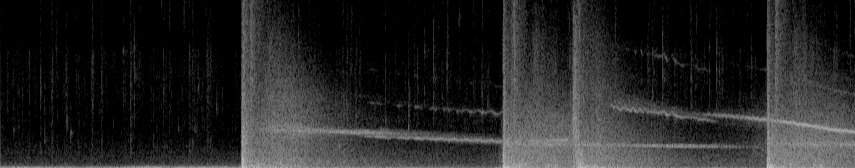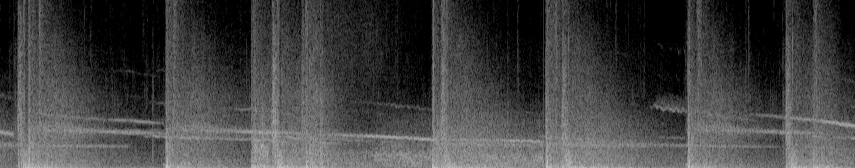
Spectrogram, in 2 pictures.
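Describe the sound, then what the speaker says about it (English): Soviet mortar fire in Gates of Hell: Ostfront, with loud blasts striking one after another at irregular intervals, each sharp crack trailed by a falling whistle and rumbling decay. "I didn't see that the Soviets had mortars set up there"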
